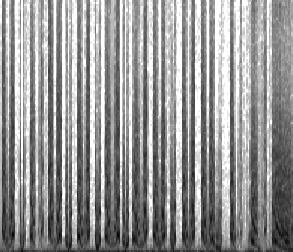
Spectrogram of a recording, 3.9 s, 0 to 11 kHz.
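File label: SCRATCH SEQUENCES; AMG Megabass REMIX! VOL-2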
